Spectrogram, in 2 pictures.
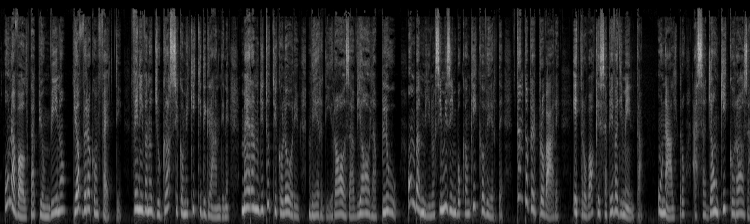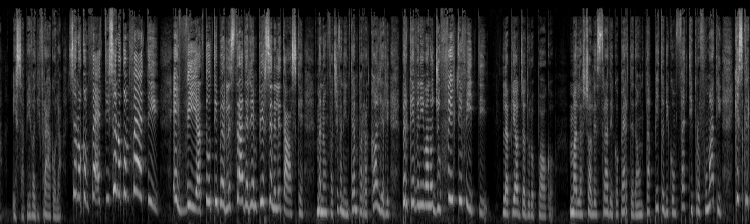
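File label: Italian Kids Narration; Piombino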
